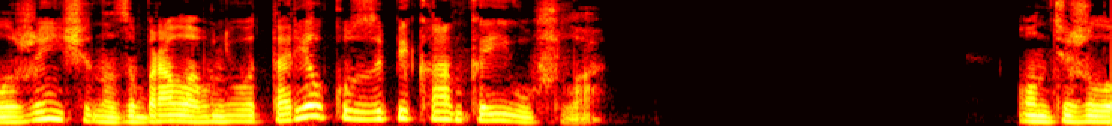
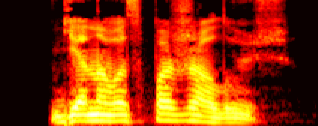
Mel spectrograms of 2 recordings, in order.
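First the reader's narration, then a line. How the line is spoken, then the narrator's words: Angry reply. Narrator (Russian): зло ответил Борис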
